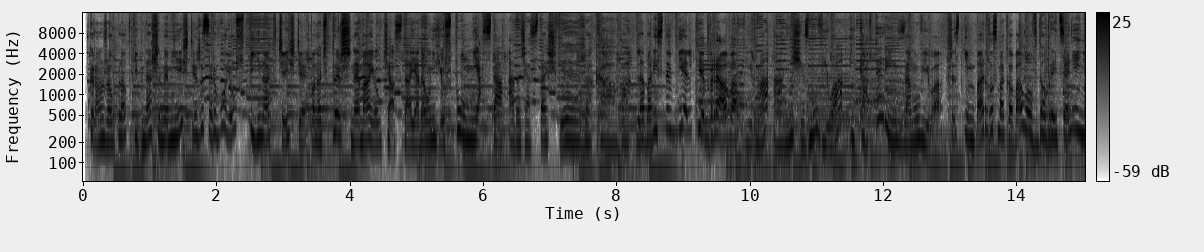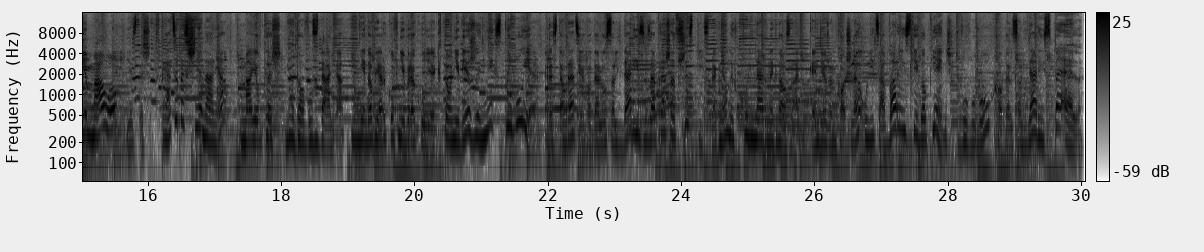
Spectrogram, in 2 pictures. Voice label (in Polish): Reklama aktorska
